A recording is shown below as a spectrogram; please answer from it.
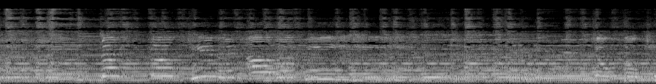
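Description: Live acoustic guitar and electronic keyboard playing a song together, with the guitar strummed and the keyboard holding sustained notes.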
